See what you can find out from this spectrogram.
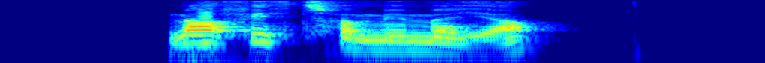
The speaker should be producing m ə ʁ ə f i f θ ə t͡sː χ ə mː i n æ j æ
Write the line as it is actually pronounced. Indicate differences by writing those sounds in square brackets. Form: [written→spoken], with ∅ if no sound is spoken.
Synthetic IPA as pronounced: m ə ʁ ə f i [f→∅] θ ə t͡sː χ ə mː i [n→m] æ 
